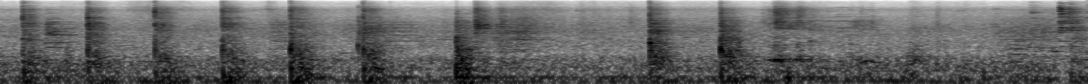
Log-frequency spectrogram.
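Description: Heavy butcher's cleaver chopping lamb ribs on a wooden chopping block: a run of sharp chops about two a second, then a few more spaced further apart, stopping a little past halfway.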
